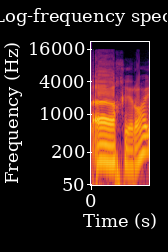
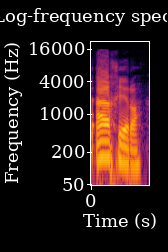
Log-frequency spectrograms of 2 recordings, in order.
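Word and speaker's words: الآخرة: Ah di sini pada lafal akhirah ini tidak dibaca dengan akhirah tapi dibaca dengan akhirah dengan dipanjangkan dua harakat.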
